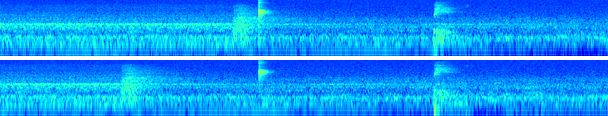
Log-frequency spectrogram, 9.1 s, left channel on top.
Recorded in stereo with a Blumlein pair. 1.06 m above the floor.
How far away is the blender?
No blender in this recording.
